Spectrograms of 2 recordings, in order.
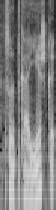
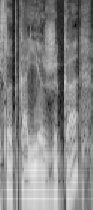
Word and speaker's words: Сладкоежка: То есть получается, что «Ж» в позиции перед «Каф» будет всегда оглушаться, поэтому произносить, конечно, мы будем «Сладкоежка» и «Сладкоежика» произнести просто невозможно русскому человеку.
